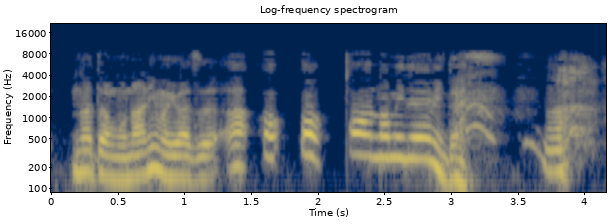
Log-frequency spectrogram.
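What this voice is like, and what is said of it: Imitates another person's voice. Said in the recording (Japanese): “梅ちゃんの ものまね”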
